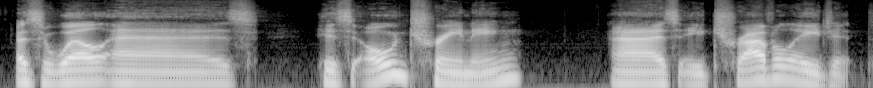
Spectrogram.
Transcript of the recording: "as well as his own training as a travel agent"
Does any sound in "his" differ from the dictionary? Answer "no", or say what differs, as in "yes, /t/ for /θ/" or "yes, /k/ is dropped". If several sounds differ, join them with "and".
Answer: no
